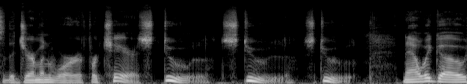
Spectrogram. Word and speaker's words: Stuhl: So it sounds like the word stool.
